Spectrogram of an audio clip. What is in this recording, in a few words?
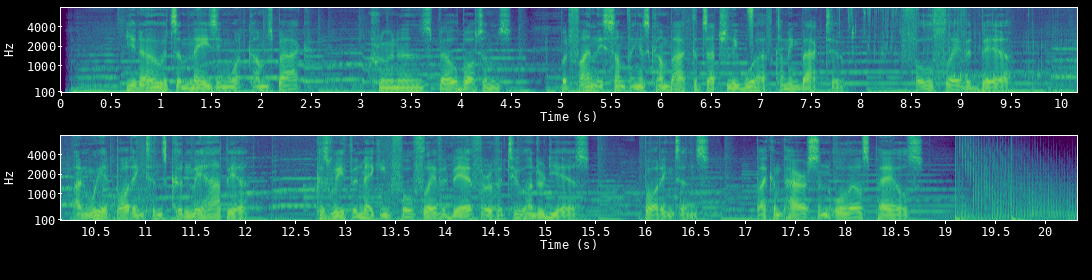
british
